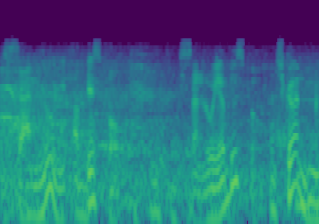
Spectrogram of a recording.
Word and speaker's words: San Luis Obispo: He's with his advisors learning to pronounce San Luis Obispo. San Luis Obispo.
